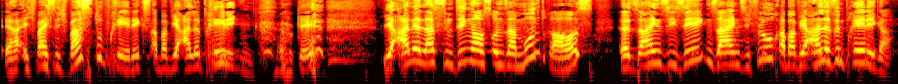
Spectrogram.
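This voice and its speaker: A man preaching a sermon as pastor, fervent, with repeated phrases, swinging from loud to hushed. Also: high-pitched, lively intonation, brisk.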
